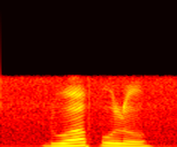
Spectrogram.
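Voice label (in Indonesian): "duapuluh", Indonesian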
